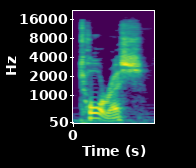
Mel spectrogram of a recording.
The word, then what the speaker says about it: Taurus: And the names are Taurus rhymes with Horus.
